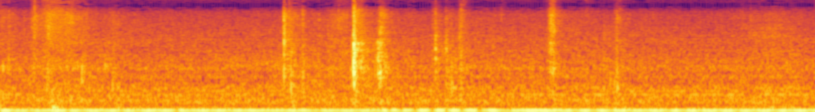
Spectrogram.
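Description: Polymer banknotes being handled and sorted into a binder pouch, crinkling with about six sharp clicks and snaps, the loudest a little under two seconds in.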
